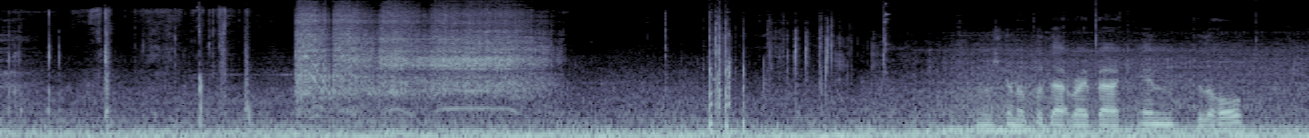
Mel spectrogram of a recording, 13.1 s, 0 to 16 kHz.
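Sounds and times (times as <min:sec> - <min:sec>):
rapid ratcheting clicks: 0:03.0 - 0:05.6.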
